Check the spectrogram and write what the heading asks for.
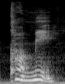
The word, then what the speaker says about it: kami: So pronunciation, kami. It's on the second syllable, kami.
